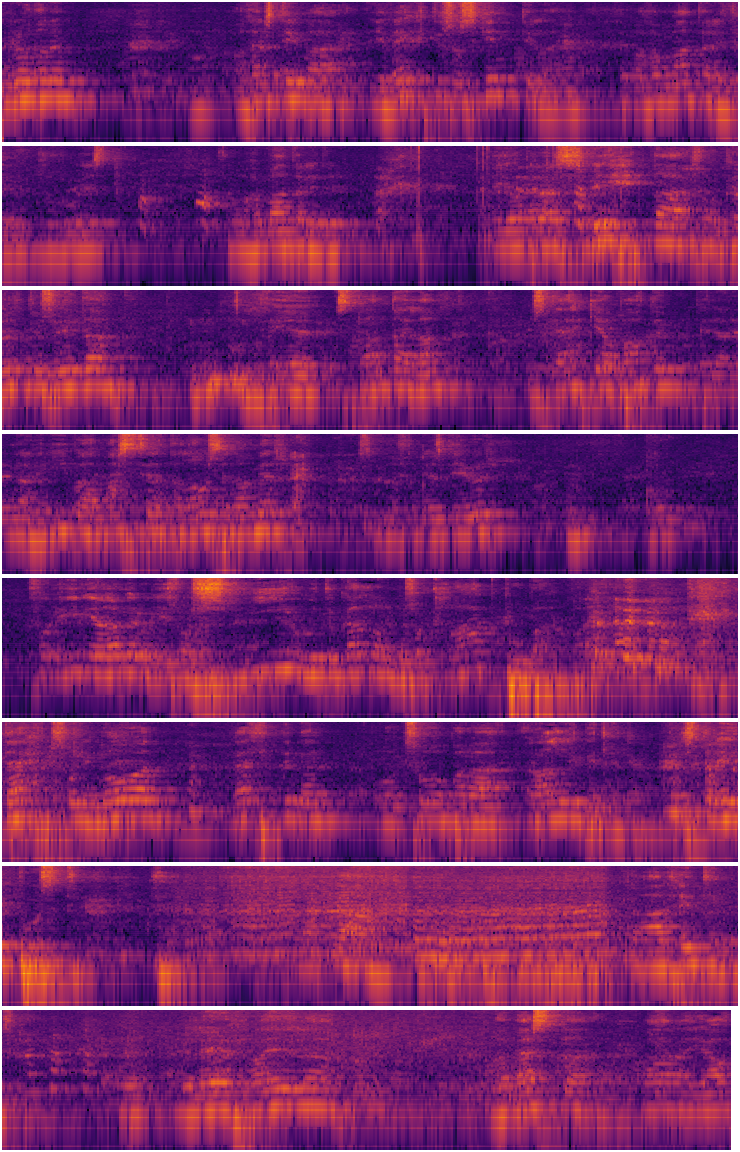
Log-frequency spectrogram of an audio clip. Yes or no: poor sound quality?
yes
